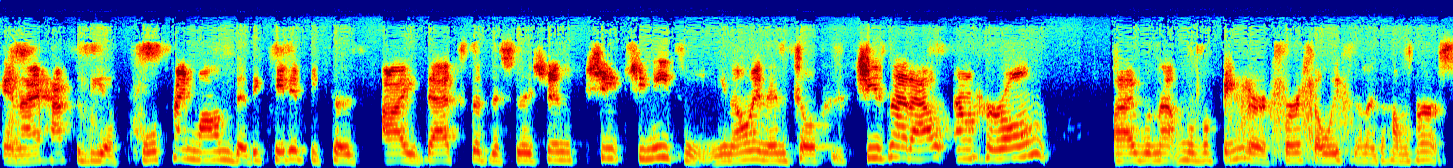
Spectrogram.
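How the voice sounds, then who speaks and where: The speaker talks with a Spanish accent. Pitch varies in an ordinary way. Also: woman, medium pitch for a woman, moderate pace, very even loudness. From Peru. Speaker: former model and screenwriter. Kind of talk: podcast interview. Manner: animated.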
